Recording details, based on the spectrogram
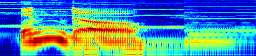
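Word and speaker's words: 引導: She also mistook the characters that are pronounced as Indo and means something like requiem or last rites for the word Indo, which means India.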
